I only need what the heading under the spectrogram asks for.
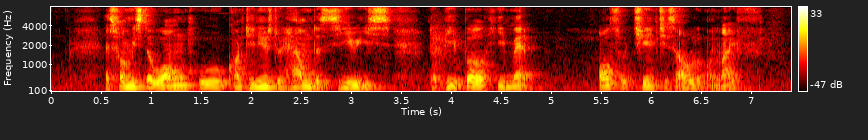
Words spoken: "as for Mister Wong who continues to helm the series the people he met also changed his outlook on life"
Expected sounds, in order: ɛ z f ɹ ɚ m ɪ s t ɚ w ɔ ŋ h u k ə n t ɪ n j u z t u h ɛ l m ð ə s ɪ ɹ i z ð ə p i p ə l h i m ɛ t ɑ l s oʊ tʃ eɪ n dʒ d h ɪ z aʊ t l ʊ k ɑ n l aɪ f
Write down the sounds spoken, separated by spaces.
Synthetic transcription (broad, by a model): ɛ s f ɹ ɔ m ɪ s t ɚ w ɔ ŋ h u k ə n t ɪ n j u s t u h ɛ l m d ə s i ɹ i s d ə p i p ə l h i m ɛ t ɑ l s oʊ tʃ eɪ n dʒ h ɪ s aʊ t l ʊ k ɑ n l aɪ f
